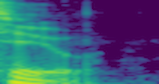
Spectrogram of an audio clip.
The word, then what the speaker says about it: cockatoo: Pronouncing cockapoo wrong all the time? – It's cockatoo.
